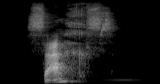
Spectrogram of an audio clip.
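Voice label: "sächs", German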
